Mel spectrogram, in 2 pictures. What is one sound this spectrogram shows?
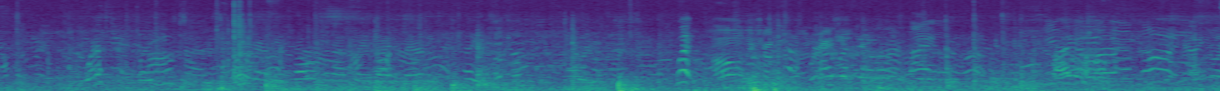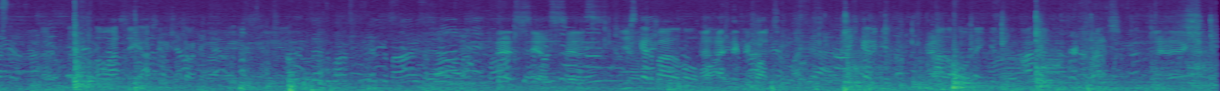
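A crowd of spectators chatters and cheers nearby, outdoors.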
